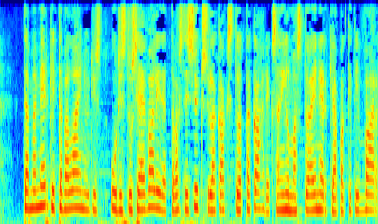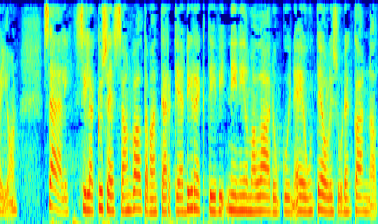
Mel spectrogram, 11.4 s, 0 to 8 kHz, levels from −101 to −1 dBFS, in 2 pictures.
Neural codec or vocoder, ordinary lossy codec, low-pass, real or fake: none; none; 7.2 kHz; real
